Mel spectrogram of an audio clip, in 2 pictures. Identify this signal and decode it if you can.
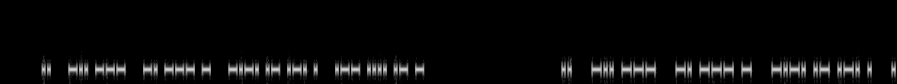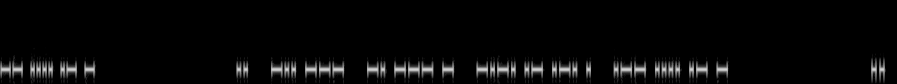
Morse code, heard as a keyed tone, about 37 wpm, 700 Hz. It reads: I DO NOT CARE WHAT I DO NOT CARE WHAT I DO NOT CARE WHAT I
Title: Speed-Racing - Sets of 5 Words 30wpm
